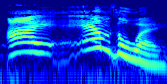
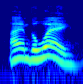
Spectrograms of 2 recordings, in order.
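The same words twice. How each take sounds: First: "I" high and loud, held before "am the way"; stress on I AM. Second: Said in the usual way. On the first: Shown as a demonstration. Preacher showing church the emphasis in Jesus' words, "I am" stressed. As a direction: punch "I", pause, then "am the way". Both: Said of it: "so here's the emphasis".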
